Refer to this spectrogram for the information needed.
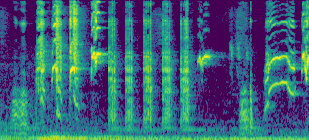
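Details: Black-winged starling, described as a champion singer, in a training recording: a fast string of harsh broadband clicks and rasps, broken by brief high whistles and ending in a rising squeaky phrase, with low background hum.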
